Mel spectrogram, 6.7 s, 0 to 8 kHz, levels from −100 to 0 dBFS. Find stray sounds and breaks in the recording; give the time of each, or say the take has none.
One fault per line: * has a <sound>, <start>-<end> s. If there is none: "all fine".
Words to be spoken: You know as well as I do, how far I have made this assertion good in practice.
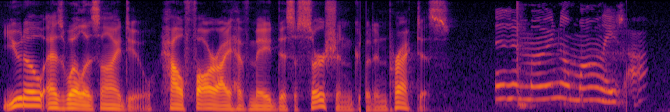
* has a dropout, 3.6-3.7 s
* has a laugh, 4.9-6.5 s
